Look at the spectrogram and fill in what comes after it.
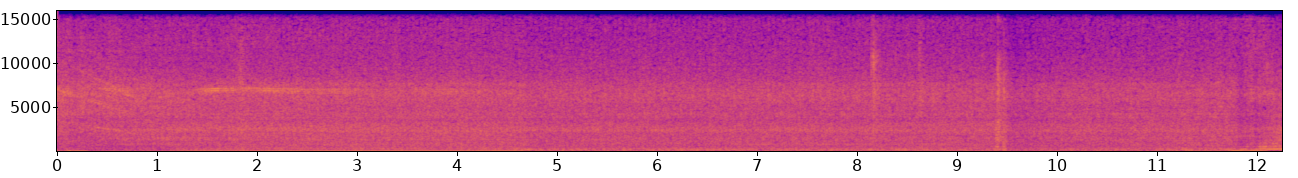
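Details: Toyota Cressida MX83 on a temporary exhaust, after the distributor was rotated in the correct direction: deep, steady exhaust drone at idle with even firing and no misses or knocks; now runs smoothly.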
